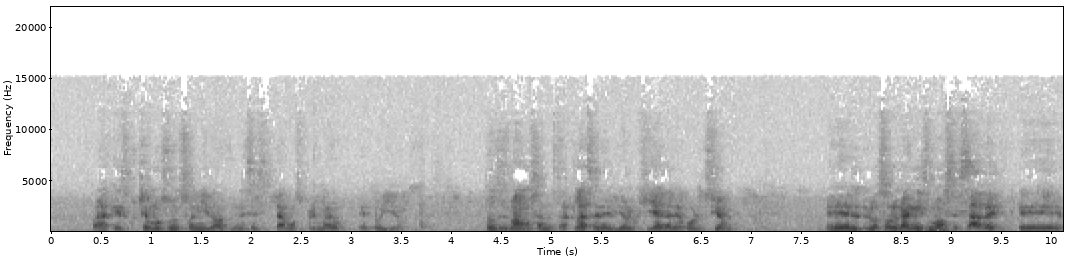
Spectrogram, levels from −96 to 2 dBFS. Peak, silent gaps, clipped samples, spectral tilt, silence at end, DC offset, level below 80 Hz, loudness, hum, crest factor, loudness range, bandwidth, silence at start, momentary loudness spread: -10 dBFS; none; under 0.1%; -4.5 dB/octave; 0 s; under 0.1%; -60 dBFS; -29 LUFS; none; 20 dB; 5 LU; 15.5 kHz; 0 s; 20 LU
